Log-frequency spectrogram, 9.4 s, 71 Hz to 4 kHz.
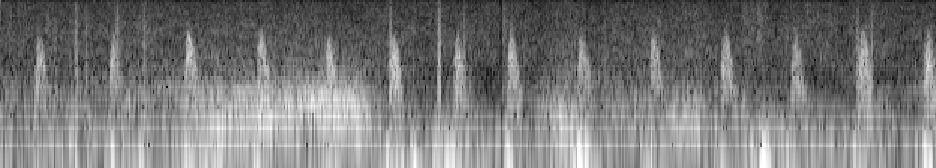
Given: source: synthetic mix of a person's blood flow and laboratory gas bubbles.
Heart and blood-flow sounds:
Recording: Doppler ultrasound of blood flow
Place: subclavian vein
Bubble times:
no bubbles
From the record:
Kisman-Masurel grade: 000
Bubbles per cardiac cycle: 0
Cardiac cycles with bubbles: 0%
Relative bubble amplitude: no bubbles discernible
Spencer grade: 0 (complete lack of bubble signals)

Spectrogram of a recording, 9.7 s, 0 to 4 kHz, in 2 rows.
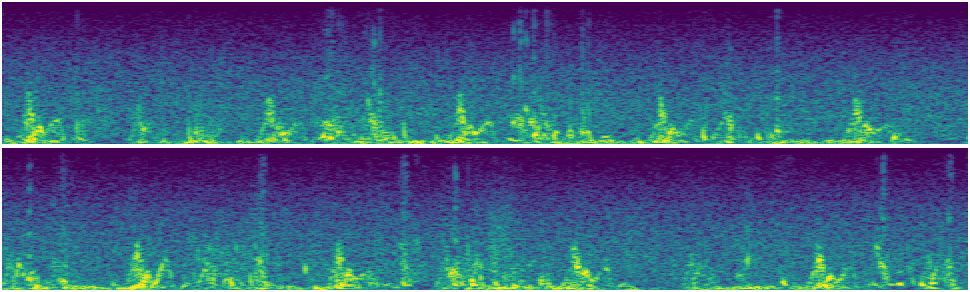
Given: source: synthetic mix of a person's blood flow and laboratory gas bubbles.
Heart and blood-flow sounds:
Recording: Doppler ultrasound of blood flow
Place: precordium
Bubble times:
0.36-0.44 s: bubbles
0.90-1.11 s: bubbles
1.57-2.06 s: bubbles
2.52-3.08 s: bubbles
3.46-3.56 s: bubbles
3.60-4.12 s: bubbles
4.43-4.51 s: bubbles
4.88-5.24 s: bubbles
5.72-6.21 s: bubbles
6.31-6.38 s: bubbles
6.63-6.73 s: bubbles
6.80-6.97 s: bubbles
7.02-7.60 s: bubbles
8.50-8.60 s: bubbles
8.70-8.79 s: bubbles
9.18-9.62 s: bubbles
From the record:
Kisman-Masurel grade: 242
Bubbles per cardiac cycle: several, 3 to 8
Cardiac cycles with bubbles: 100%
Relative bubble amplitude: moderate (0.250 to 0.450)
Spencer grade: 3 (all of the cardiac periods contain showers or single bubble signals, but not dominating or overriding the cardiac motion signals)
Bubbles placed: only in the low amplitude regions of the cardiac cycle

